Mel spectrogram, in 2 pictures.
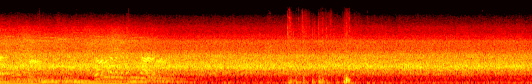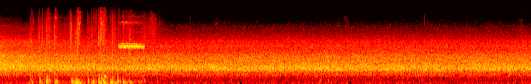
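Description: A stadium crowd cheers and murmurs steadily in a large open space.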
